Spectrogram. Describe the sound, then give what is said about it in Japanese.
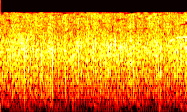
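A long applause sound effect: steady, dense applause from a crowd, a continuous wash of many hands clapping at an even, fairly loud level throughout with no voices standing out. “長いな、拍手。長いんだよ。”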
